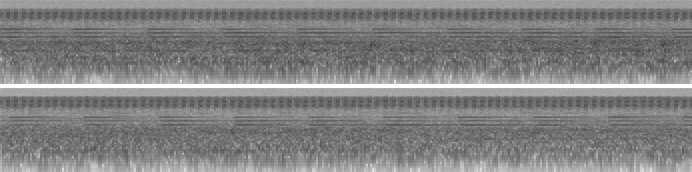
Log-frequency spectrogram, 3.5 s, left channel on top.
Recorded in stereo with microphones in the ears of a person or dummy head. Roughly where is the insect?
Centre.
